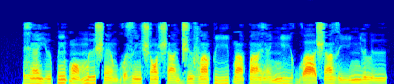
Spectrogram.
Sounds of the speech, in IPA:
ɣ ɛ̃˧ j ɨ˨ p ĩ˦ ɓ ɔ̃˨ m ɨ˦ ʃ ɛ̃˨ ɡʷ ə˧ z ĩ˦ ʃ ɔ̃˦ ʃ ã˧ d͡ʒ ɨ˧ v ã˧ p iː˦ ɓ ã˧ p ã˧ ɣ ɛ̃˨ ɲ iː˦ ɡʷ aː˧ ʃ ã˦ z iː˧ ɲ ɨ˦ l ɨ˧

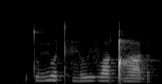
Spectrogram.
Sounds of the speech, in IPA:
tʷ ɪ ŋ ʊ tʰ æ̤ v i v ɒ ɡ͡ǃ ɑ ɡ

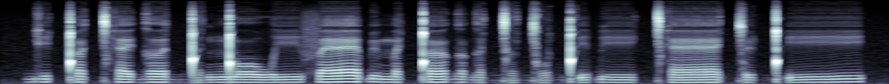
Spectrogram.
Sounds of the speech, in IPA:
ɡ i ǃ œ ǀʰ ɛ e̯ ɡ əː d ɡ͡ǃ ɛ d ŋ͡ǃ oː w iː f ɛː ɓ y m ɛ ǃ œ ɡ œ ɡ ɜ ɡ͡ǀ ə ɡ͡ǀ o ǃʼ i ɓ iː ǀʰ ɛː ǀ y ǃʼ iː

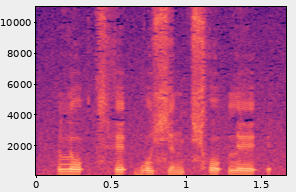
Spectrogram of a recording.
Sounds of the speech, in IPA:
l o˦ ʔ t͡sʰ e˦ ʔ b o˥˧ ɕ ə˧ n t͡ɕʰ o˦ ʔ l e˦ ʔ

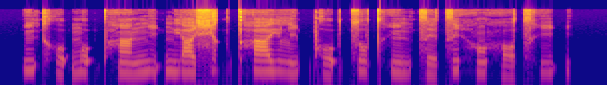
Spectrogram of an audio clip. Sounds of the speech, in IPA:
ĩ˦ kʰ o˨ ʔ m o˦ ʔ pʰ ã˧ ŋ i˦ ʔ ŋ j a˦ ɕ ə˦ k̚ t̪ʰ a˦ j l i˨ p̚ k o˨ ʔ t͡s o˦ t̪ʰ ĩ˧ m t͡s e˨˩ t͡s i˦ h ɔ̃˥˧ h ɔ˨˩ t͡sʰ i˦ ʔ

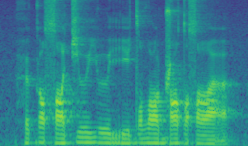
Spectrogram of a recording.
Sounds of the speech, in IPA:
h œ k ɯ sˤ a t͡ɕ ɯː j ɯː rʲ e dʲ œ ðˤ ɯː ɖ͡ʐ u dˤ i sˤ aː

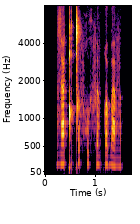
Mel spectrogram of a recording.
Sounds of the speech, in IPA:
z a ǃ ə ǀ ə f χʷ ɯ x f ɛ v qʷ ɯ b a v

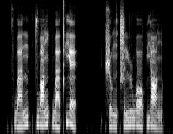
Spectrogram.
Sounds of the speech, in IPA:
kʰ w a˧˥ n | t̪ w ɑ˧˥ ŋ p w ä˨˩ t̪ʰ j ɛ˥˩ | ʈ͡ʂ ʊ˨˩ ŋ t͡s ə˦ n ɻ w ɔ˥˧ p j ɑ˥˩ ŋ

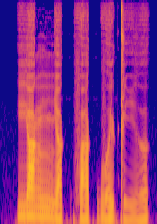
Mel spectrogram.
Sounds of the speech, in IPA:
j a˧ ŋ ɲ a˨˩ k̚ f a˨˩ k̚ v ə˧˥ j ʈ i˨˩˦ ə̯

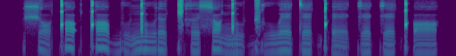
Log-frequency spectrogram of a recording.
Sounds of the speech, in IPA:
ʃ ɔ˧˩˧ ǃ ɒ˥˨ ʔ ǃ ɒ˥˨ b u˧˩˧ ŋ͡ǃ u˧ ɾ ə˧˩˧ ǁʰ ə˧ s ɒ˥˨ ŋ͡ǃ u˧˩˧ ɡ͡ǁ u˧ w ɛ˥˨ t ɛ˥˨ ǃʼ ɛ˧˩˧ k ɛ˧ k ɛ˧ ǃʼ ɒ˧

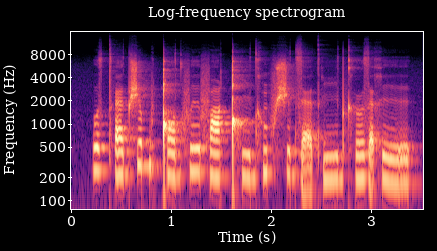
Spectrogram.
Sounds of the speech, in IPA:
ʊ z tʼ æ d ʃ ɛ b u ǃ ɔ d f ɪː f ɑ ǃʰ i d x ũ f ʃ ɪ d z æ̰ tʼ iː d kʰ ə˞ z æ̰ x ɪː

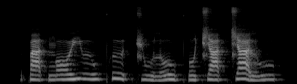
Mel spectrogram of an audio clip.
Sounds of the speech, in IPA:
p aː˧ t̚ ŋ ɔː˧˥ j ɯː˧˥ w pʰ ɯː˥˨ t̚ t͡ɕ uː˧˩ l oː˥˨ w pʰ o˧ t͡ɕ aː˧ t̚ t͡ɕ aː˥˨ l uː˧ p̚

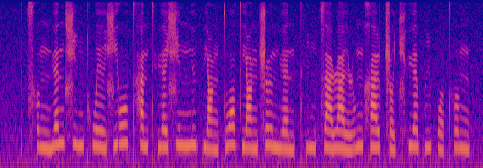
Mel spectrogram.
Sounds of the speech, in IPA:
t͡sʰ ɤ˨˩ ŋ n̪ ɥ ɛ˦ n ɕ i˨˦ ŋ kʰ w e˨˩ ɪ̯ ɕ j o˦ ʊ̯ t̪ʰ a˨ n t̪ʰ ɥ ɛ˨˦ ɕ i˦ n n̪ y˥˨ p j ɑ˨˩ ŋ t̪ w ɔ˥˨ t̪ j ɑ˨˦ ŋ ʂ ɻ̩˥˨ n̪ ɥ ɛ˨˩ n t̪ʰ i˨˦ ŋ t͡s ä˨˦ ɻ a˨˩ ɪ̯ ɻ ʊ˥˨ ŋ x a˦ ɪ̯ ʈ͡ʂ ɤ˨˩ t͡ɕʰ ɥ ɛ˥˨ p i˥˨ p ɤ˨˩ t̪ʰ ɤ˥˨ ŋ

